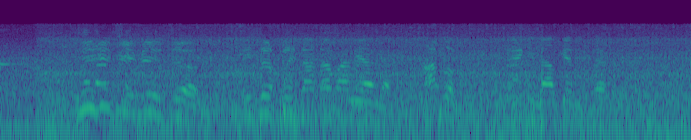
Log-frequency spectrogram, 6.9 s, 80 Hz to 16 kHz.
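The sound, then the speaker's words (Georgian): A city bus at a stop, its engine a steady low rumble beneath the dense overlapping voices of many children as they board. “15 წუთიანი ლოდინის შემდეგ ავტობუსი მოდის და ბავშვებიც ერთმანეთის მიყოლებით ადიან ტრანსპორტში.”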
